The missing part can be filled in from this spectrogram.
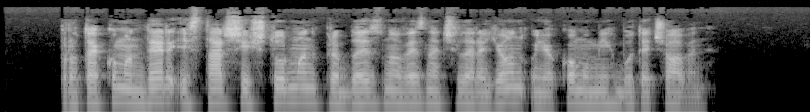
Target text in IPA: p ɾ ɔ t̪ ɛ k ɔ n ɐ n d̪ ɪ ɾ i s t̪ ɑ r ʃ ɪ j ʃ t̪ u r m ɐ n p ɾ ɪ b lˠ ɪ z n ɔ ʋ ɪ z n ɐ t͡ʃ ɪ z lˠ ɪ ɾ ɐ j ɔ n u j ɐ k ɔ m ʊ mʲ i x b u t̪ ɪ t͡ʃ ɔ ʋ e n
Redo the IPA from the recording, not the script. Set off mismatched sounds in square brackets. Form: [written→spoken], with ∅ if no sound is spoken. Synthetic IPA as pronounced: p ɾ ɔ t̪ ɛ k ɔ [n→m] ɐ n d̪ ɪ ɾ i s t̪ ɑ r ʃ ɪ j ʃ t̪ u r m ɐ n p ɾ ɪ b lˠ ɪ z n ɔ ʋ ɪ z n ɐ t͡ʃ ɪ [z→∅] lˠ ɪ ɾ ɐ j ɔ n u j ɐ k ɔ m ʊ mʲ i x b u t̪ ɪ t͡ʃ ɔ ʋ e n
